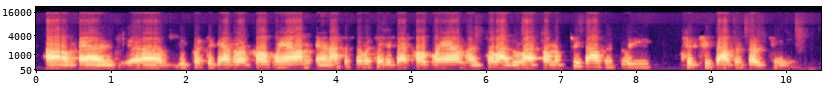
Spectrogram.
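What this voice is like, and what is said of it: Northern US New Jersey accent. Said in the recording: “I hear a northern accent? ... I'm originally from New Jersey”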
